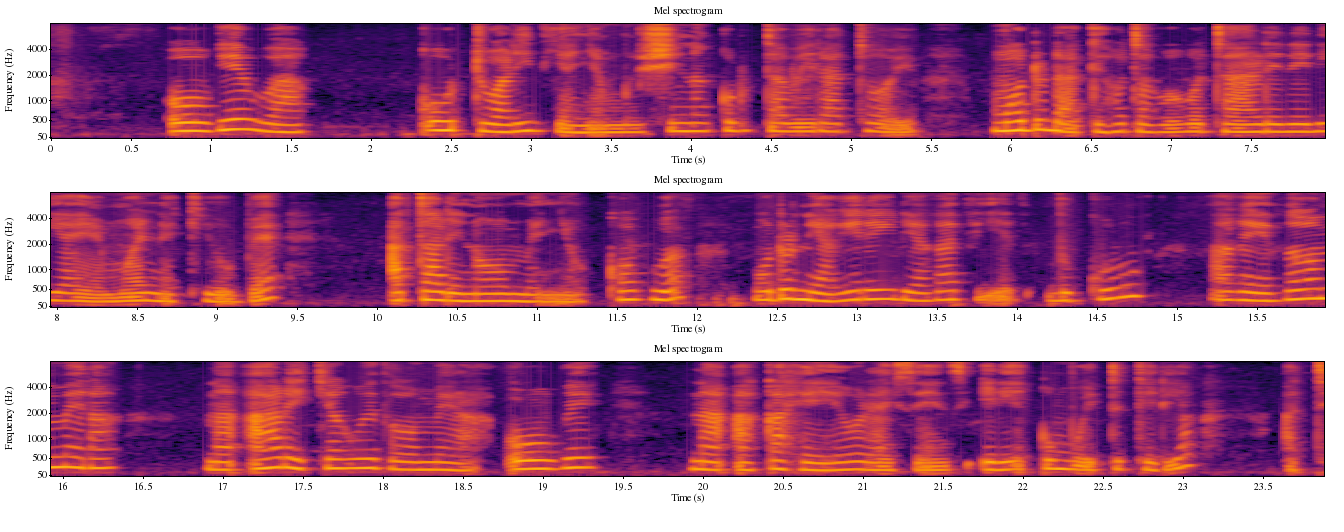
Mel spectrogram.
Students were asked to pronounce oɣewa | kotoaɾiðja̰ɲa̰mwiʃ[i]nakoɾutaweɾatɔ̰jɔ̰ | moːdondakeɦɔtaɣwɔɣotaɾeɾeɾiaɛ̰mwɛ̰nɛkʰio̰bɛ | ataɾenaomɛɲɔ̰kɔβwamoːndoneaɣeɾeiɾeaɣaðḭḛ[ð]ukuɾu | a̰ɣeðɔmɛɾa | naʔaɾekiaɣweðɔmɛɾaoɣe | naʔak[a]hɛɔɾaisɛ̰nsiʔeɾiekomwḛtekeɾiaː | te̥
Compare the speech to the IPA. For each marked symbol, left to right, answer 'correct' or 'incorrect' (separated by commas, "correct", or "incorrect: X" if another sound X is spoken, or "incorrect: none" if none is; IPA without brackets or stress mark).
correct, correct, correct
